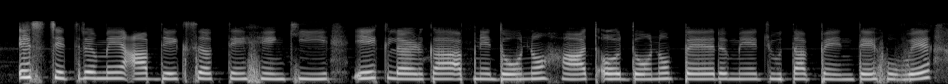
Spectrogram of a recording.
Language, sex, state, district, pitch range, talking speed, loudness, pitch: Hindi, female, Maharashtra, Solapur, 245-265 Hz, 125 wpm, -20 LUFS, 250 Hz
